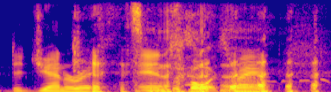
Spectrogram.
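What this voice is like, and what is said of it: Put-on fake accent. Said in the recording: “my fake accent”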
